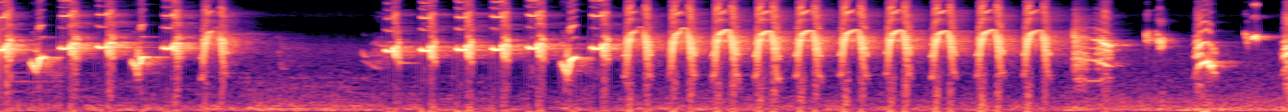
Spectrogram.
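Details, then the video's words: Black-winged myna song played to lure other mynas into singing: loud, bright chirps in quick runs, then a steady series of about a dozen rising-falling whistled notes, each roughly a third of a second apart. "suara burung jalak putih full isi sekali pancing semua jalak kaget gacor"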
